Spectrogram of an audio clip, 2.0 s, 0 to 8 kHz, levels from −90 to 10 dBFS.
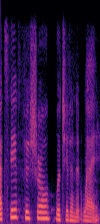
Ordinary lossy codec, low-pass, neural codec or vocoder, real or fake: Opus, 64 kbps; 7.2 kHz; codec, 24 kHz, 0.9 kbps, WavTokenizer, medium music audio release; fake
